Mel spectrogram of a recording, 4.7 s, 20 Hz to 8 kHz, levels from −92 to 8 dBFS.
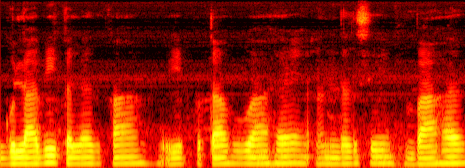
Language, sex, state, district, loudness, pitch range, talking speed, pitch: Hindi, male, Madhya Pradesh, Katni, -18 LUFS, 105-115 Hz, 130 wpm, 110 Hz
